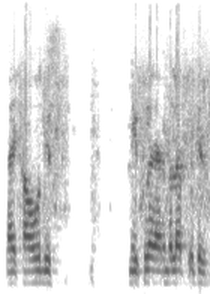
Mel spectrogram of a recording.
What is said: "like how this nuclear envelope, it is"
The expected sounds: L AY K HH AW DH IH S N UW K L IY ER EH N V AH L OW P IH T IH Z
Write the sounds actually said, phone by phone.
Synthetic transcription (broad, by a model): L AY K HH AW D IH S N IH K L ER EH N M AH L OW B IH T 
